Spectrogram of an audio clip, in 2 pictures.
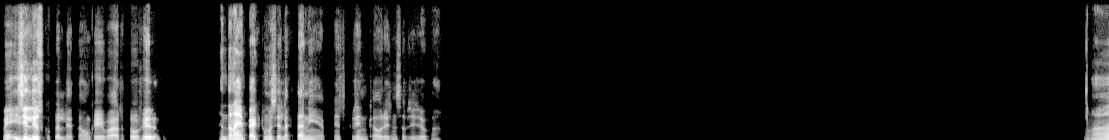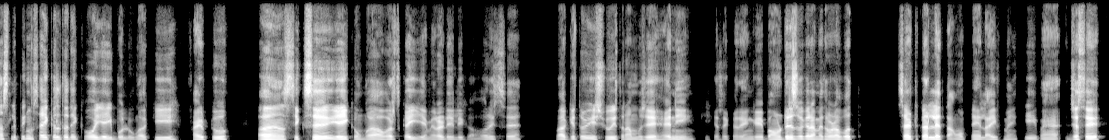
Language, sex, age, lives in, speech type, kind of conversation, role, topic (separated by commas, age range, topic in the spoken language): Hindi, male, 20-24, India, conversation, podcast, guest, Screen time aur sleep kaise balance karte ho?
